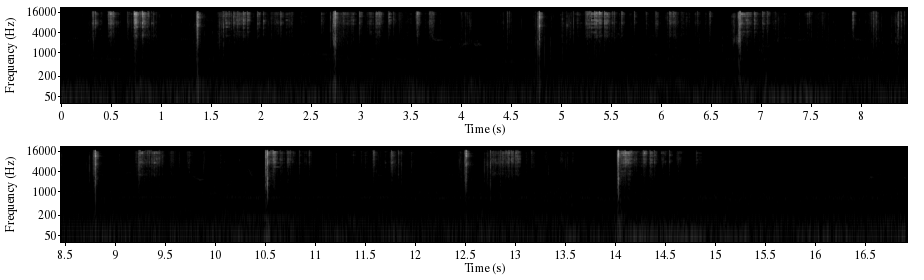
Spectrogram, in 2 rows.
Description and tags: This was recorded with an H6 Zoom recorder at home. I had a small padlock and thought it would serve well as something unlocking or locking with the jingling of the keys.
clink, unlocking, OWI, clinking, key, jingling, metallic, keys, lock, padlock, locking, pad-lock, unlock, metal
